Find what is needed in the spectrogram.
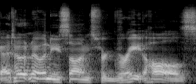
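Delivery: ordinary talk, nothing marked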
